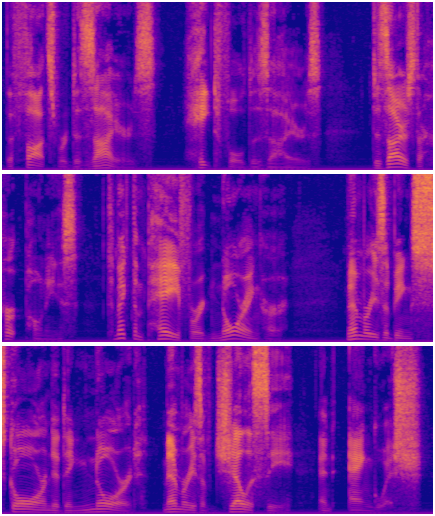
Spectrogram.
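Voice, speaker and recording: A man gives a dramatic, scripted audiobook narration. His voice is fairly low, with a bright, forceful edge. The sound is dry, with no room to it. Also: lively intonation, a little slow, no room sound.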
